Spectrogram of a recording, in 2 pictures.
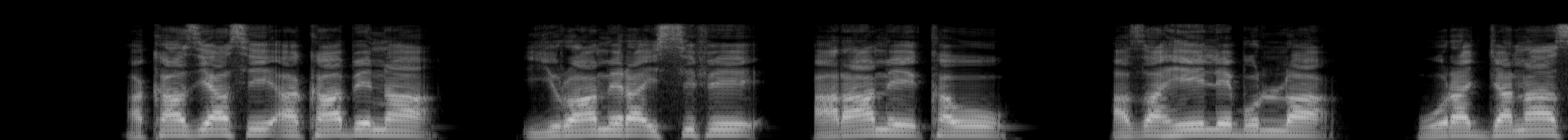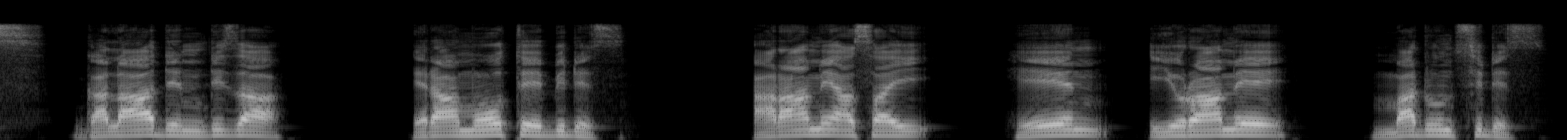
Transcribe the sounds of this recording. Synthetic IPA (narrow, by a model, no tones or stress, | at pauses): ʔɐ̰kaːzɪjaːsɪɐkaːbɛna | ʔɪjʊɾaːmɛɾɐɪsːɪfɛ | ʔɐɾaːmɛkɐwɔ | ɐzɐhe̞ːlɛbɔlːɐ | wɔɾɐd͡ʒːɐnaːs | ɡɐlaːd̪ɛnd̪ɪzɐ | ʔɛɾaːmo̞ːt̪ɛbɪd̪ɛs | ʔɐ̰ɾaːmɛɐsɐj | heːn | ɪjʊɾaːmɛ | mɐd̪ʊnt͡sːɪd̪ɛs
